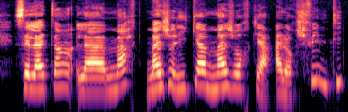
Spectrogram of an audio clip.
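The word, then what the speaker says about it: Majolica Majorca: groupe Shiseido et donc ça se prononce majolica majorka c'est pas comme à l'espagnol le J ne se prononce se prononce comme comme en français et donc merci à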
